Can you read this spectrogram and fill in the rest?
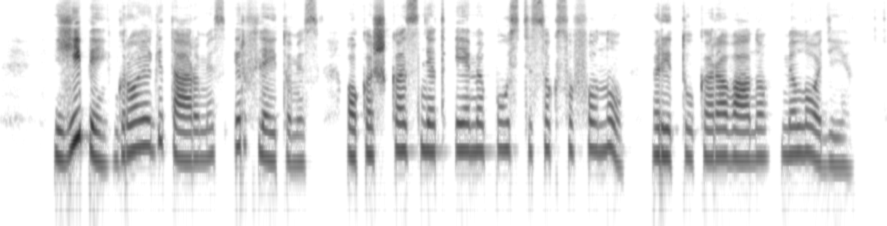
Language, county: Lithuanian, Šiauliai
